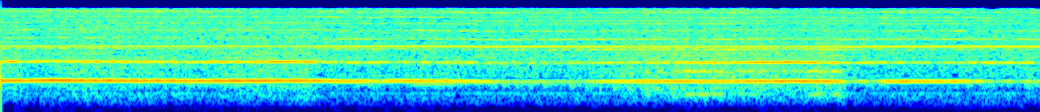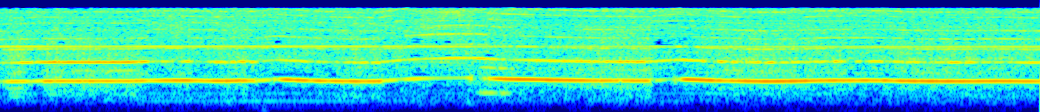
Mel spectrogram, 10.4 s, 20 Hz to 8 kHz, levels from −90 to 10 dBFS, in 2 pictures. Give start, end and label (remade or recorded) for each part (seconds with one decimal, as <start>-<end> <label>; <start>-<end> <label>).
0.0-10.4 recorded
